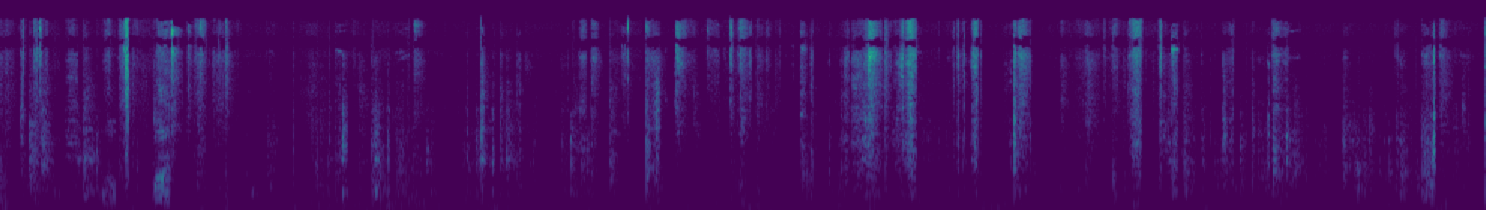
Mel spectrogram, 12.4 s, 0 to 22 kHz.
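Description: A plastic motorcycle windscreen, held by two T25 Torx bolts, being unbolted and lifted off by hand: scattered light clicks, taps and rustles.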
